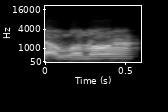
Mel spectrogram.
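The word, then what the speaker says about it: Elena: I like how Grant and Eleanor Cardone, that's yes.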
